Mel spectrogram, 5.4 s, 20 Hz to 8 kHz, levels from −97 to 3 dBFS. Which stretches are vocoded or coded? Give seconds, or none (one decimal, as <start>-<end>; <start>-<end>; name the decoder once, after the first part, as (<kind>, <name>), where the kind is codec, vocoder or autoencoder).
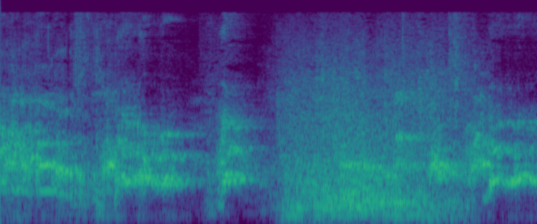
0.0-1.9 (vocoder, HiFi-GAN); 5.0-5.4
